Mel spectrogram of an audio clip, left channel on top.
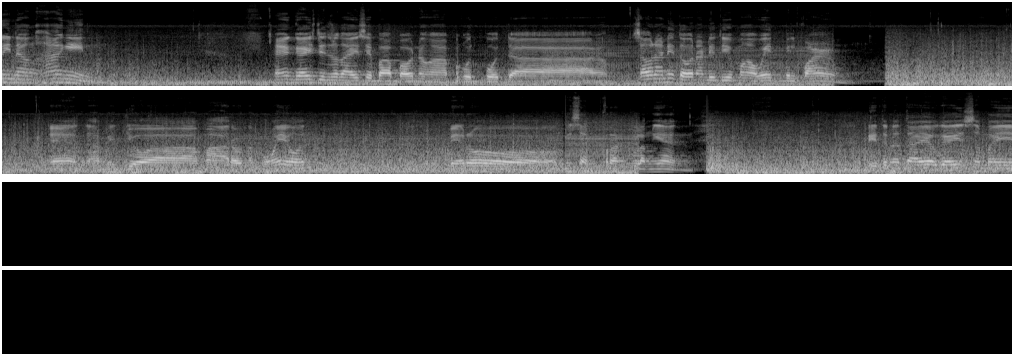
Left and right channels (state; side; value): silent; right; digital silence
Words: ng hangin. Ayan guys, dito na tayo sa ibabaw ng Pagudpod. Sa una nito, nandito yung mga windmill farm. Ayan, medyo maaraw na po ngayon. Pero minsan frank lang yan. Dito na tayo guys sa may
